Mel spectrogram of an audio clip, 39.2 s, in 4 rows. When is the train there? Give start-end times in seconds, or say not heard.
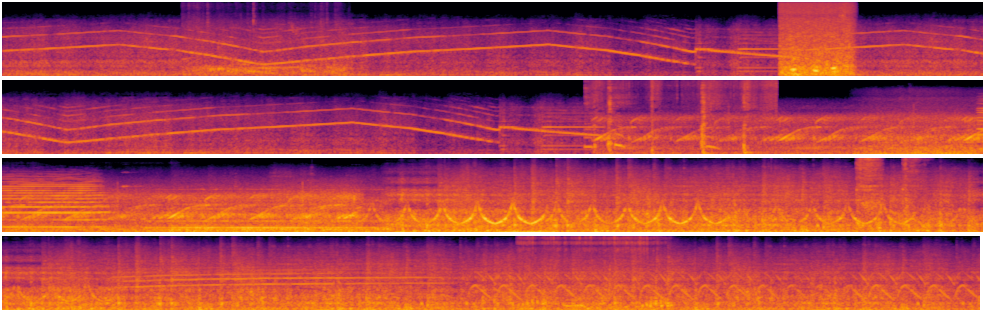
18.3-39.1.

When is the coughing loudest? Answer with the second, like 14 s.
8 s.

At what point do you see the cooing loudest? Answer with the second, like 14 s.
36 s.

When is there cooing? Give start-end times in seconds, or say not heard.
1.8-3.5, 34.5-36.2.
